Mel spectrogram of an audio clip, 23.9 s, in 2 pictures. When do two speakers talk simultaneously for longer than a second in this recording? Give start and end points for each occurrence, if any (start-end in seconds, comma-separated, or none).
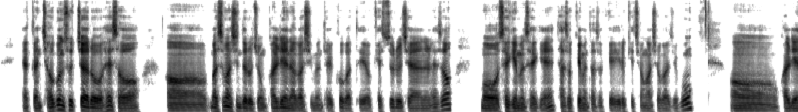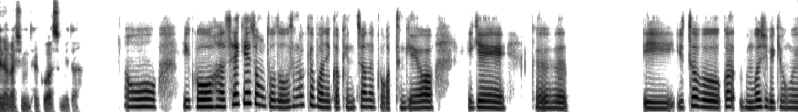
none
